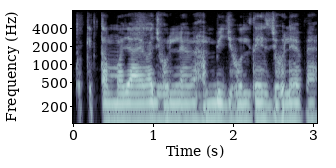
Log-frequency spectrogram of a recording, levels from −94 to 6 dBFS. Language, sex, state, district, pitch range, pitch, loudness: Hindi, male, Uttar Pradesh, Jyotiba Phule Nagar, 110-115 Hz, 110 Hz, -18 LUFS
